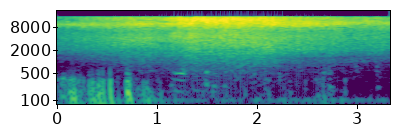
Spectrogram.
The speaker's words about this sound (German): Also jetzt, die Luft geht jetzt wieder rein in die Unterdruckkammer sozusagen. Ja. Plopp.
